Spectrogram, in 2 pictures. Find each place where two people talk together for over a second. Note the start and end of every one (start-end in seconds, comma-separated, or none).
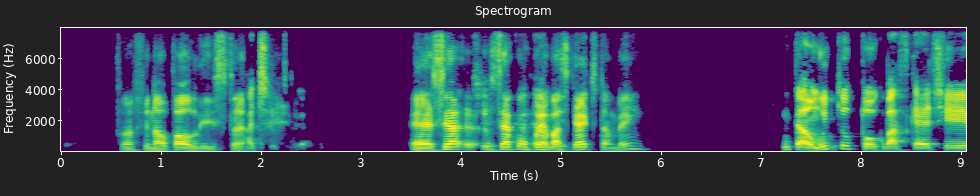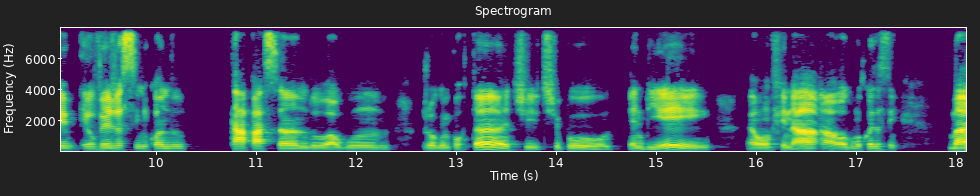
3.9-5.2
